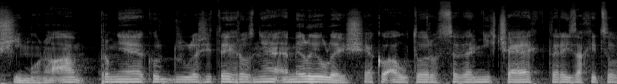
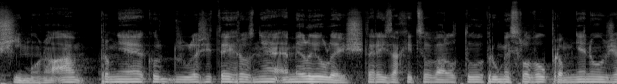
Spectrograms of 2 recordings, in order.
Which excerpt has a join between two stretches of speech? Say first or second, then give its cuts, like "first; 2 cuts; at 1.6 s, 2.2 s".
second; 1 cut; at 3.6 s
